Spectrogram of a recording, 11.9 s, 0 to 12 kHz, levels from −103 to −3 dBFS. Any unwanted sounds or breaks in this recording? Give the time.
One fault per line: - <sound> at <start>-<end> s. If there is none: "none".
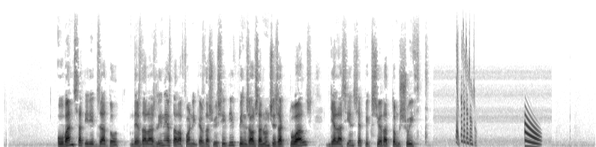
- chirp at 9.1-9.6 s
- chirp at 10.5-10.9 s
